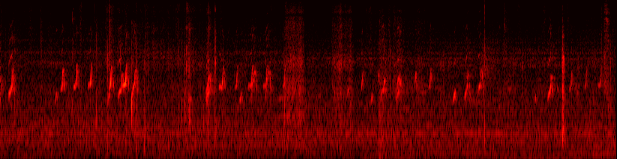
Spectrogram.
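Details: Goslings give thin, high, upslurred peeps at a steady pace, quieter and more spaced, among bursts of rustling noise and occasional clicks.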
